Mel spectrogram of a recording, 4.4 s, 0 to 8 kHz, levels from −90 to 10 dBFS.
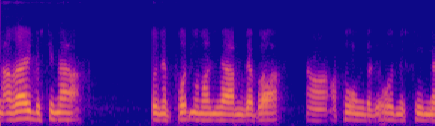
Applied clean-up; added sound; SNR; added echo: neural mask model DeepFilterNet 3.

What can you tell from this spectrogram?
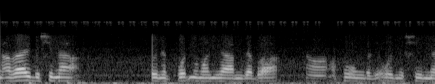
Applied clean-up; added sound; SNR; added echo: none; Cricket; 16 dB; none.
